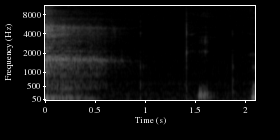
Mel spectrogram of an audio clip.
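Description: A man's breathy exhale, loudest right at the start and fading over about half a second, followed by a couple of faint mouth clicks about a second and a half in.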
